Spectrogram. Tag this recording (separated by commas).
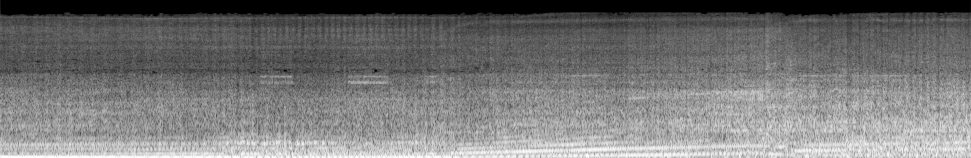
Vehicle, outside, urban or man-made, Car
